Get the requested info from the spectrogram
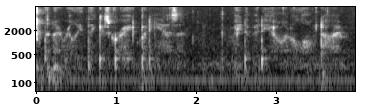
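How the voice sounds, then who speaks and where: A man whispering at a moderate pace over noticeable background noise. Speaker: ASMR creator. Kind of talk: ASMR rambling talk. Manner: whispered, soft-spoken.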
